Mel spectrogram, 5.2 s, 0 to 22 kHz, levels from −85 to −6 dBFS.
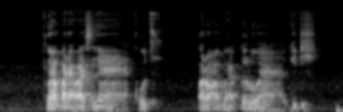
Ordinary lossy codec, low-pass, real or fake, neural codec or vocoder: none; 14.4 kHz; fake; vocoder, 44.1 kHz, 128 mel bands every 512 samples, BigVGAN v2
